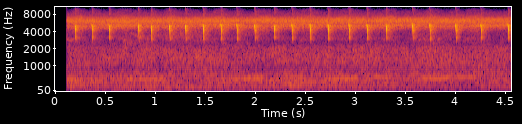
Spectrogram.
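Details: Common tody-flycatcher recorded at 9:00 on 4 March 2018 in Itatiba, São Paulo, Brazil, with a Panasonic HDC-HS80 camcorder: a long steady series of short, high ticking notes, about four per second, over a constant high insect drone and faint low whistles.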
